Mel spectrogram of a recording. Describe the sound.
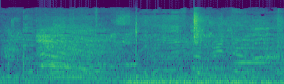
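A baseball crowd of Bulldogs fans: a steady murmur swells abruptly into louder, sustained cheering partway through as a batter gets a hit, a dense wash of many voices with a few sharp shouts rising above it.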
